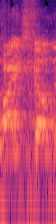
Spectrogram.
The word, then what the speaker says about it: Weinfeld: Sorry, Weinfeld. I spell it Weinfeld, it's Weinfeld.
